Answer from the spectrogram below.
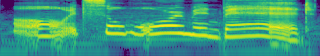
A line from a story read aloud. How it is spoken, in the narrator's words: Natalie would moan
